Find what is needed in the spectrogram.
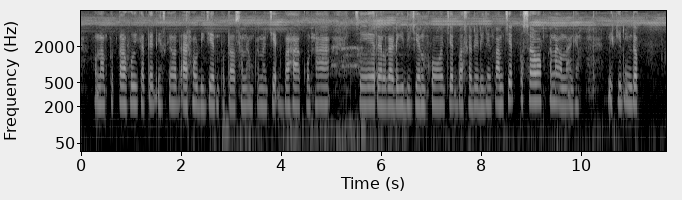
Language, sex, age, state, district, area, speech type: Santali, female, 30-45, Jharkhand, Seraikela Kharsawan, rural, spontaneous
